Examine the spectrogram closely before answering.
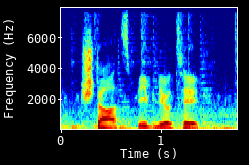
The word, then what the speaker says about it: Staatsbibliothek: Staatsbibliothek.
